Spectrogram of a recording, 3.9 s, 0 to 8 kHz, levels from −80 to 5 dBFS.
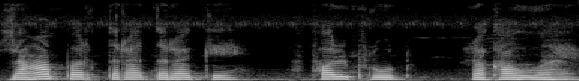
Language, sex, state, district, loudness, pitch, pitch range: Hindi, male, Chhattisgarh, Raipur, -15 LUFS, 190 Hz, 185-205 Hz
